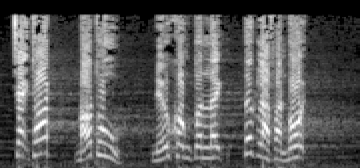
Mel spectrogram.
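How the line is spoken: Loud shout. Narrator (Vietnamese): vị trưởng môn thét lớn

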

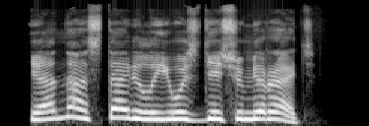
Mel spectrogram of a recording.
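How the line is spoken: Furious shout echoing in crypt. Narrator (Russian): Она яростно прокричала последнее слово в гулкий склеп

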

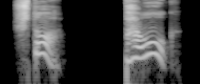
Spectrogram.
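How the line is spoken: Shriek. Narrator (Russian): завизжала

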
